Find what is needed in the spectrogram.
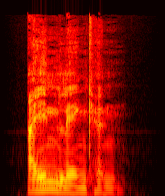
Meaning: to relent, back down
- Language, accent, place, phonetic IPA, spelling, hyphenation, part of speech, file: German, Germany, Berlin, [ˈaɪ̯nˌlɛŋkn̩], einlenken, ein‧len‧ken, verb, De-einlenken.ogg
